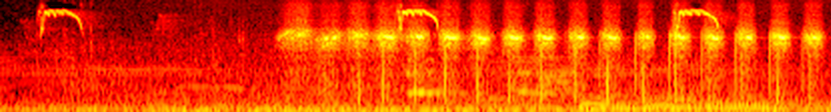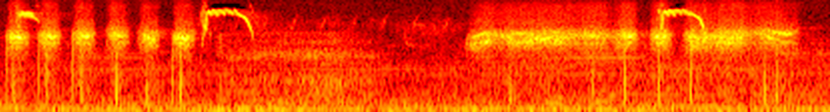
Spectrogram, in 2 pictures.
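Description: Sogok ontong tailorbird chicks call from the nest in rapid, insistent trains of high, thin begging notes mixed with up-slurred chirps, close and loud with a short pause midway.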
